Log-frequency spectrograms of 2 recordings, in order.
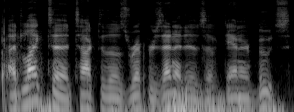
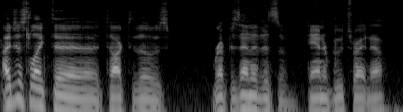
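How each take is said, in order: First: It is said at a louder volume. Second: It is said at a quieter, normal volume.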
